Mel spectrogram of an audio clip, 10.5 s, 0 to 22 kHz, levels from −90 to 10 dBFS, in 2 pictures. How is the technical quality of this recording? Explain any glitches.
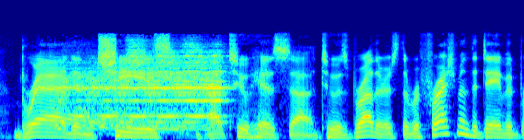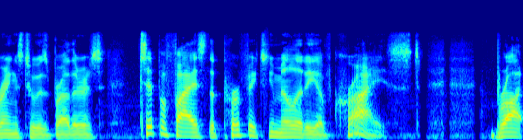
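The recording has two clear problems: a loud howl near the start and a cluster of short dropouts near the end. The audio came through a call codec, with the top end rolled off around 8 kHz.

From 0.38 to 2.65 s there is a feedback howl: a piercing tone at about 1.5 kHz, peaking about 4 dB louder than the speech and pulsing roughly every 0.3 s. Two devices in the same room were on the call, so the sound kept cycling from loudspeaker to microphone with more gain on each pass. The loop's preferred frequency built up into a tone, and the pulsing follows the loop's delay.

At 7.87, 9.43, 9.67 and 9.97 s, a burst of packet loss causes a brief stumble. Each lasts about 90 ms: a short held buzz or fading hiss, then the sound jumps ahead. Packets went missing or arrived too late, so the receiver stretched out the last sound and faded it for about 60 ms. 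When playback resumed, roughly 60 ms of the original audio had been skipped.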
